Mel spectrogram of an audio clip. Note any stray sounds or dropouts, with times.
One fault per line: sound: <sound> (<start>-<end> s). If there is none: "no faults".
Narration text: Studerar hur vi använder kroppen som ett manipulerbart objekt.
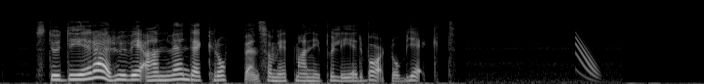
sound: chirp (5.8-6.0 s)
